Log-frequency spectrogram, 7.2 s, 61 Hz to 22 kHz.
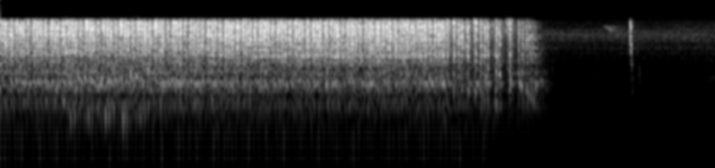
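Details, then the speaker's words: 1984 Honda ATC200ES barn find, valves loosened, cranked during a compression test. The single spins fast and evenly, about 170 beats a minute, with little drag: under 30 psi dry and 60 wet, low compression. "so here's a quick compression T and uh we didn't even make 30 so that's dry let's try wet"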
